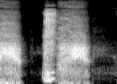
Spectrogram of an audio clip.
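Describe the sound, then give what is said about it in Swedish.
Heavy, breathy panting in a few ragged gasps, fairly loud, with short pauses between breaths and a faint rumbling hum underneath; the panting comes from the pipes of a house. “Och det, det är någon slags flåsande som kommer från, från, från rören.”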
